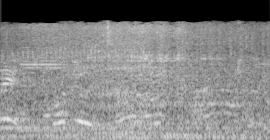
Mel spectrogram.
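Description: Raised voices shouting indistinctly over a steady background of outdoor noise.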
